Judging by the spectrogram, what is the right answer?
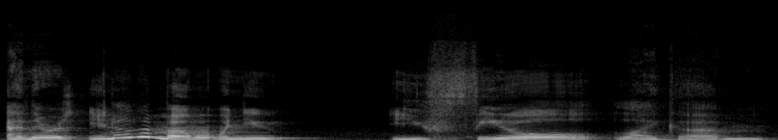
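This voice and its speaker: A woman's voice: mid-range voice, a little slow. An American woman in her thirties from Silicon Valley, a startup founder chatting as a guest, telling stories animatedly and acting out her own reactions. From Silicon Valley, California, USA. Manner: animated storyteller, acts out her own reactions, many fillers. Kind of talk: casual interview chat.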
